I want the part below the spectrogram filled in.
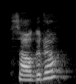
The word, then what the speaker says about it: Salgado: Is it S-A-L-G-A-D-O? – Yeah. – Salgado? – Salgado.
